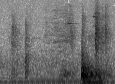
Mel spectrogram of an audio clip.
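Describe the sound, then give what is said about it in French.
An apartment door opens with a couple of light clicks and creaks, then shuts with a louder, heavier thud. No one speaks. “Il ouvre éclair.”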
